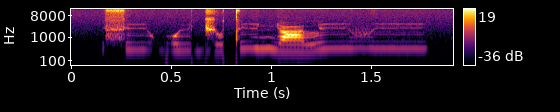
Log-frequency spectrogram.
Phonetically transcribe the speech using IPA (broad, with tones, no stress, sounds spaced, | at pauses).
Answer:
s iː˨ ɡʷ iː˨ d͡ʒ ʊ˨ t iː˦ ɲ aː˨ l iː˦ v iː˦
